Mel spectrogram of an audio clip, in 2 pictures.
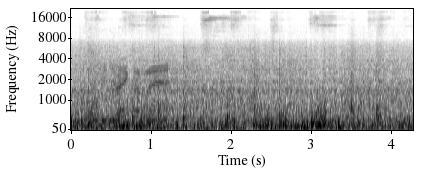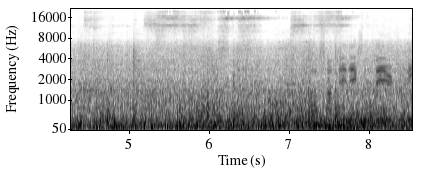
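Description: A passenger train on the Kolpur to Sibi route rumbles steadily and loudly from inside a carriage, with a constant low roar and faint wheel clatter throughout and no clear talk.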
